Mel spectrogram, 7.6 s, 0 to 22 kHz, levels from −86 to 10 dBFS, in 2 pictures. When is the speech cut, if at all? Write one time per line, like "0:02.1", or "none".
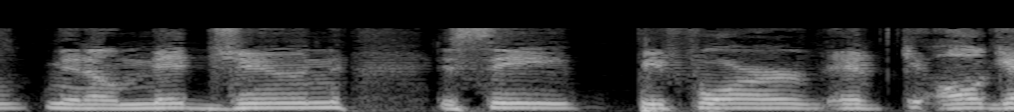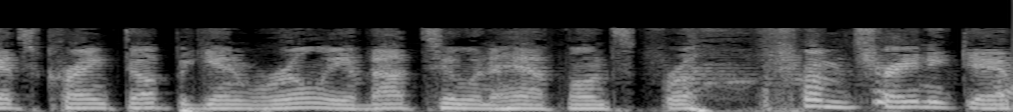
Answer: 0:06.2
